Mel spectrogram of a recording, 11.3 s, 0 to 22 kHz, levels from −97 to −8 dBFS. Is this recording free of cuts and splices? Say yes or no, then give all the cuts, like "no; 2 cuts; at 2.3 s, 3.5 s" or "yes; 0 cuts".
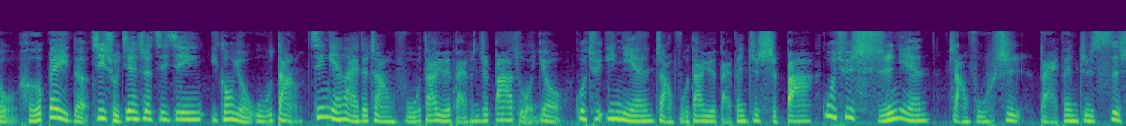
no; 1 cut; at 8.2 s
